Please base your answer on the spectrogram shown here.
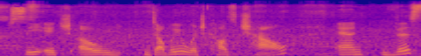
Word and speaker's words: CHOW: So right now they're on this very cool exhibition called CHOW, which calls Chow, and this character means fry in Chinese. So this is basically the Cantonese pronunciation of this word.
